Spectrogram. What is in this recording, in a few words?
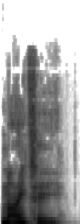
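"nightie", English, British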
